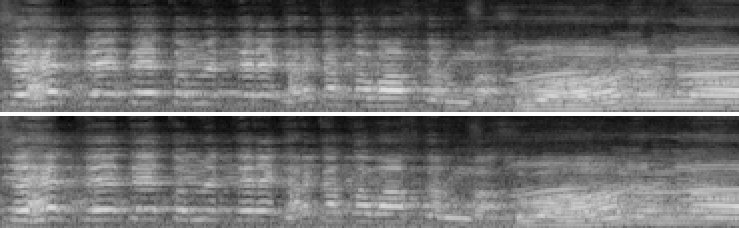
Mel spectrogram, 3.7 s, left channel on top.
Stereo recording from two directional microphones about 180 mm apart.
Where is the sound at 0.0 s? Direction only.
50° left (ahead or behind).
